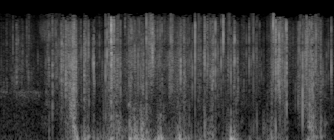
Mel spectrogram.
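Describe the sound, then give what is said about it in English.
Packaging of a trading card box tears and crinkles as it is opened, a quiet, continuous run of crackling rustles and sharp rips. “We could crack the box on the show if you want. Yeah, we got a box or whatever. Okay, let's open. Let's do it.”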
